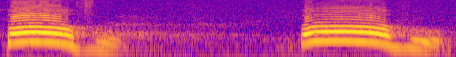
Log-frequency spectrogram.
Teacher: É a sílaba po. Então, na palavra povo, a sílaba tônica é a sílaba po, porque é a sílaba que eu pronuncio com mais intensidade. Logo, a sílaba vo é a sílaba átona, porque é a que eu pronuncio com menos intensidade.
